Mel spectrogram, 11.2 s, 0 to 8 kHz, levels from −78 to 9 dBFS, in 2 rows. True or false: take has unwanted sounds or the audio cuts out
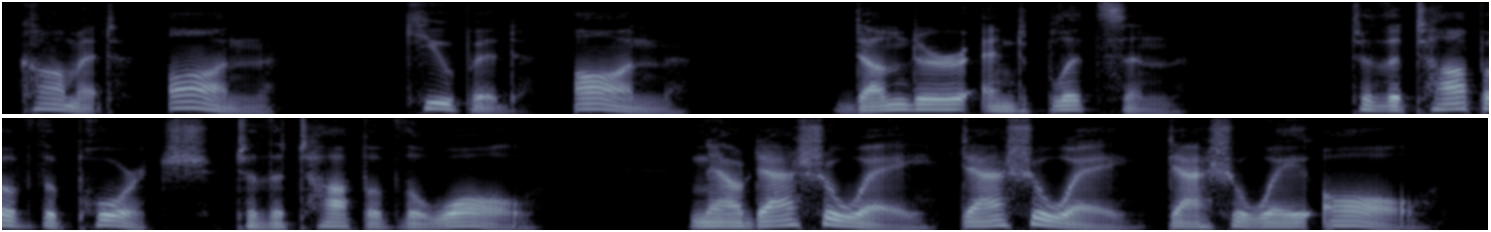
false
